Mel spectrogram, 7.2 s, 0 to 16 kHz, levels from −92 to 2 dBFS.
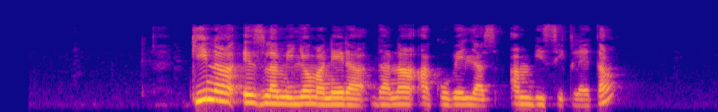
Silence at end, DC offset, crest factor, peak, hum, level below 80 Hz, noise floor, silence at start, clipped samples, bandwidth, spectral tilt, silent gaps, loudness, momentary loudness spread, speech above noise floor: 1.05 s; under 0.1%; 16 dB; -2 dBFS; none; -60 dBFS; -73 dBFS; 1.9 s; under 0.1%; 7.6 kHz; -6.5 dB/octave; none; -16 LUFS; 12 LU; 58 dB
